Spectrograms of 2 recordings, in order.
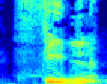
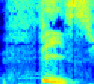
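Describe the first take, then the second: First: The final S is silent. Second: The final S is pronounced. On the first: A thread. The speaker calls it wrong. "if you don't do so, fil means a thread" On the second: A son. The speaker calls it right. "you do need to pronounce that final S"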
